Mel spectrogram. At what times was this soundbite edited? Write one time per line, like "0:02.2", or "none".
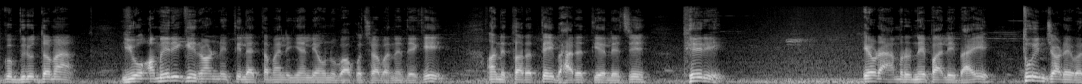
none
